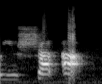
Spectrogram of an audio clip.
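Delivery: ordinary talk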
